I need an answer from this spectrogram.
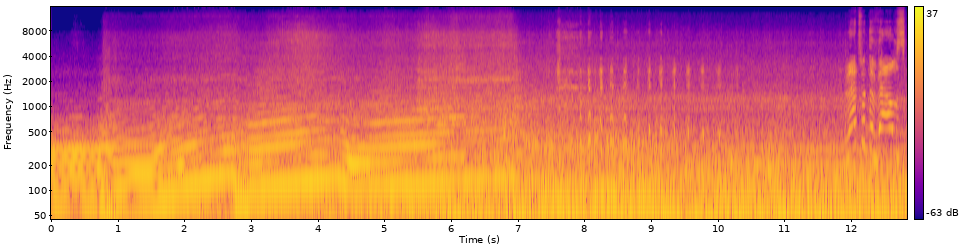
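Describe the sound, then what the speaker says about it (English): Supercharged 500 hp AWD Audi accelerating hard in sport mode with valves closed, a loud rising engine roar climbing through gear shifts with a high supercharger whine, close and continuous, ending in rattling pops. "I wanted to do valves closed so we could hear that supercharger whine, which is just awesome."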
